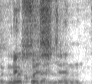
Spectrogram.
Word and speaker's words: McQuiston: I think it's McQuist McQuiston. McQuiston. McQuiston. McQuiston. Thank you.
